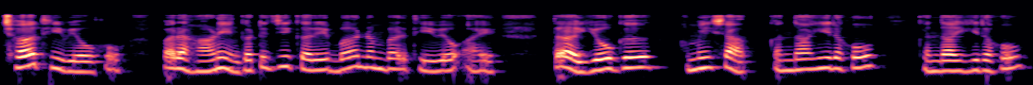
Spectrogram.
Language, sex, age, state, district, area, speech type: Sindhi, female, 30-45, Gujarat, Kutch, rural, spontaneous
